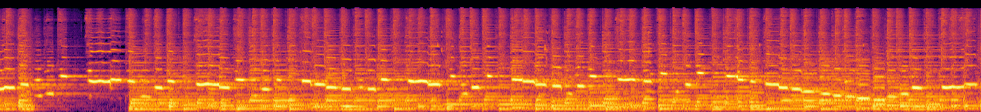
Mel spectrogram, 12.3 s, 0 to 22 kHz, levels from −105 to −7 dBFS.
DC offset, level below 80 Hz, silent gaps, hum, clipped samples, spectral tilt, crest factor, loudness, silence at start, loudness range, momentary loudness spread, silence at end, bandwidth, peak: under 0.1%; -48 dBFS; none; none; under 0.1%; -5.5 dB/octave; 12 dB; -13 LUFS; 0 s; 1 LU; 4 LU; 0 s; 17 kHz; 0 dBFS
